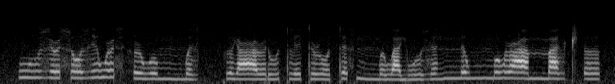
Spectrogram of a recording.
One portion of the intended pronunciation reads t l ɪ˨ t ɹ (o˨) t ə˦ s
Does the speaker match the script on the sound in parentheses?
yes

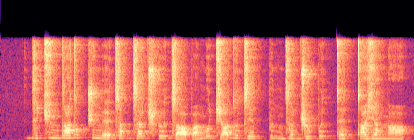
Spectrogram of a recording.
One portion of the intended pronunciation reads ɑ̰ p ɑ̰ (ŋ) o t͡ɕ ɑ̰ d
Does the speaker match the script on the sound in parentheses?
yes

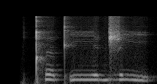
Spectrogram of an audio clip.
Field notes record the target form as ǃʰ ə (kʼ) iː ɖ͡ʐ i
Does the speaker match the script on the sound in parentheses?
yes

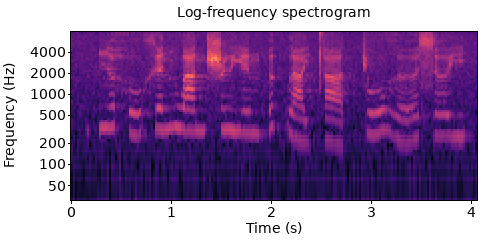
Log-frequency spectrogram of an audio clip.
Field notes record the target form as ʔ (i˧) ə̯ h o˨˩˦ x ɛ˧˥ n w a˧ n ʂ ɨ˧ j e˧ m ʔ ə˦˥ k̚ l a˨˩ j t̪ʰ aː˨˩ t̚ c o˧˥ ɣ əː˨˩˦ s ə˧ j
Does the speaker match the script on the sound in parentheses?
yes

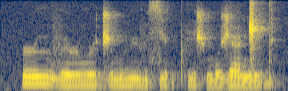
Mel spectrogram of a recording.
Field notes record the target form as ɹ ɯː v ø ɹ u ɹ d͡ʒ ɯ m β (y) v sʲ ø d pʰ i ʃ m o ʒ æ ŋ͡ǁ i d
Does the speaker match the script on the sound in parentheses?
yes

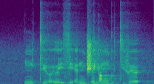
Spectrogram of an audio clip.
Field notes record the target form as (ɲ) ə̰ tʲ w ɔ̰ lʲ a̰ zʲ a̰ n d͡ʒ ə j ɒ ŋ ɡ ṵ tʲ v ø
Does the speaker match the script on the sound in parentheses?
yes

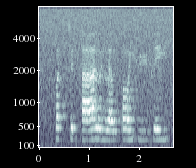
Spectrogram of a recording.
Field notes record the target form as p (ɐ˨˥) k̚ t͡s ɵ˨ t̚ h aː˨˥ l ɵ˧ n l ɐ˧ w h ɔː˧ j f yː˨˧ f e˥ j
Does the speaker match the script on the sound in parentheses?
yes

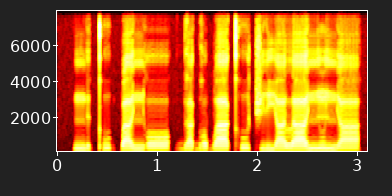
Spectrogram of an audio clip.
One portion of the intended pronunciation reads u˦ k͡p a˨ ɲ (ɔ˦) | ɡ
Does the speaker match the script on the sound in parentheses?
no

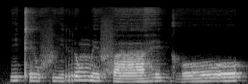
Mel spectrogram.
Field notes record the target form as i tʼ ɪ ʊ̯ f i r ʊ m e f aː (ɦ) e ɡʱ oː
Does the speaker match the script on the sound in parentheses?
yes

